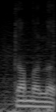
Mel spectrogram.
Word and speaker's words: Kamala: hecho, nos dimos cuenta, Kamala es como se debe de pronunciar su nombre, en automático se convertiría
